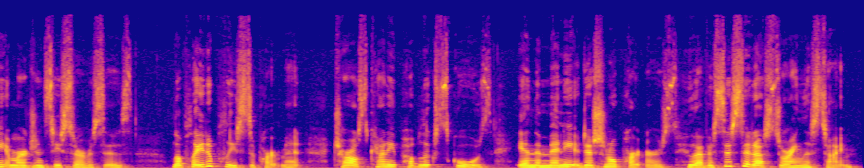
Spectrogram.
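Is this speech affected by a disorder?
No.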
